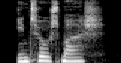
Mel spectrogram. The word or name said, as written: indtogsmarch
